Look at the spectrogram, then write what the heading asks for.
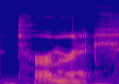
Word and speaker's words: turmeric: Then we got curcumin and turmeric, or I usually say it wrong, actually. It's turmeric.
